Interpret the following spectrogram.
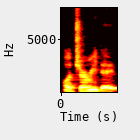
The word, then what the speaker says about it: Ojerinde: on betterhelp and type in my name it's spelled and then my last name or jeremy day which is o j e-r-i-n-d-e um and you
